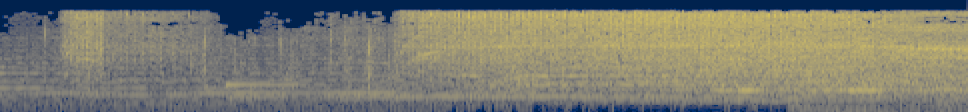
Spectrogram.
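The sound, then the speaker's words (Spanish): An electric carving knife buzzes steadily as it slices through a turkey, a continuous whirring motor hum with rough, scraping texture that grows louder and fuller partway through. “Con ayuda de un cuchillo eléctrico, Mike comienza a cortar el pavo”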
